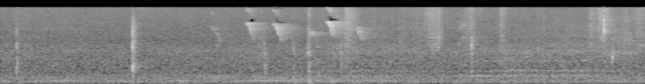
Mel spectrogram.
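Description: Handling of a picture frame and its backing on a cutting mat: one sharp click a little over a second in, light rustles, and a few short high chirps near the middle, over a low steady hum.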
